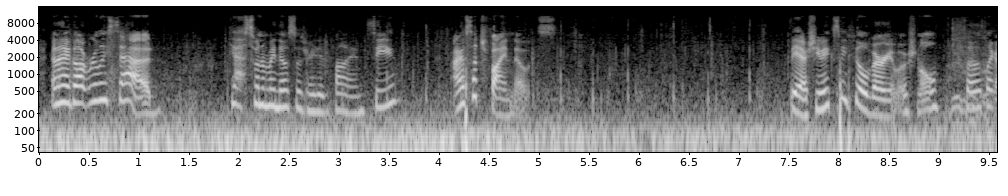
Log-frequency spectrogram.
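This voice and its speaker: A woman's voice: on the high side, rough recording. Chatty woman streaming a game, faint noise. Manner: informal, chatty, expressive. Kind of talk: casual live gameplay commentary and chat.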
